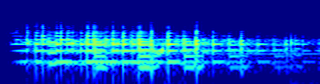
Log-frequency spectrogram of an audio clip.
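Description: Effects-laden electric guitar starting out of silence with a quick run of picked notes, drenched in chorus and echo. The playing eases off near the end.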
